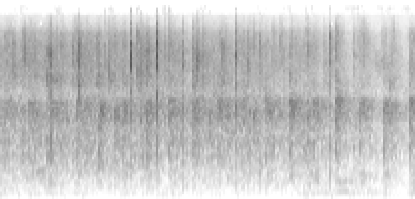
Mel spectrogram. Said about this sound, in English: You guys, I'm up here with some of our incredible BC worship team members, and yeah, let's give it up for them.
